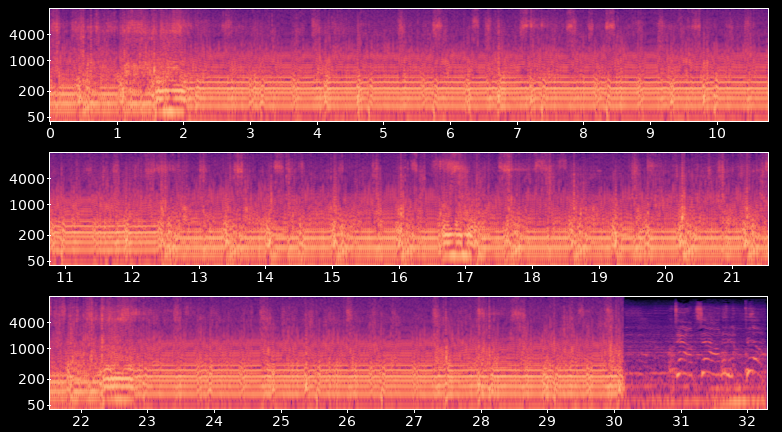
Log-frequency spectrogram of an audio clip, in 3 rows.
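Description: Bass-heavy rap music played very loud on a car stereo with 12-inch subwoofers, heard inside the car. Long, held bass notes change about every ten seconds, and the sound is too loud for the camera's microphone to take cleanly.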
